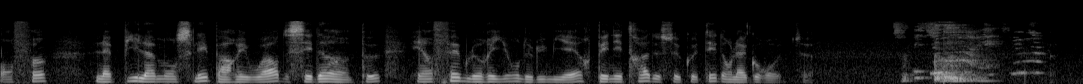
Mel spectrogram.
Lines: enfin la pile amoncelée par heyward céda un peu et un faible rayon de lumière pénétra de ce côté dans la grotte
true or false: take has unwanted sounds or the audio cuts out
true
